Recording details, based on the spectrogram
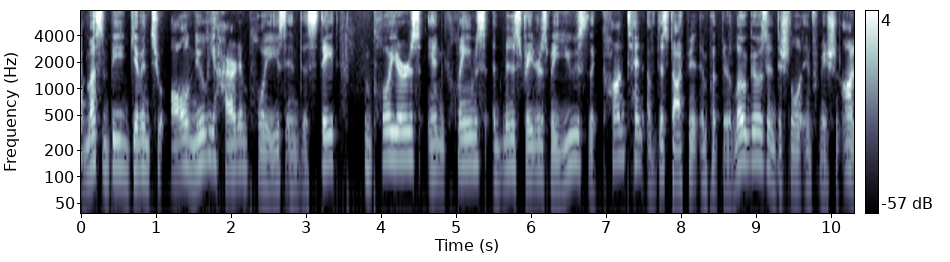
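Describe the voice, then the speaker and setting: A low-pitched, officious male company clerk, played by a man in an audio roleplay, recorded close and dry. He goes through official paperwork in a bureaucratic way, hedging and reassuring evasively. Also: darkish tone, no room sound, lightly acted. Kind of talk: one-sided ASMR roleplay, reading paperwork aloud.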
